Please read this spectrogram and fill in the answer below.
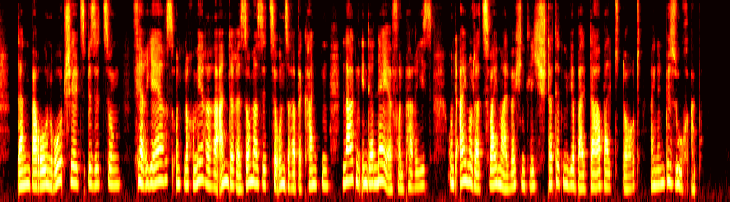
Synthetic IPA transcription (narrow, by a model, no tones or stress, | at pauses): d̥anbaʁoːnʁoːtʃɪlsb̥əzɪt͡sʊŋ | fɛʁjɛːʁsʊntnɔχmeːʁəʁəʔa̰ndəʁəzɔmɐzɪt͡səʔʊnzəʁɐbəkʰantn̩laːɡŋ̩ʔɪndeːɐnɛːəfɔnpʰaʁ̞iːsʔʊntʔaɪnoːdɐt͡sv̥aɪmaːlvœçn̩tʰlɪçʃtatətn̩viːɐbalt̚d̥aːbaltd̥ɔʁtʔaɪnənbəzuːχʔap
